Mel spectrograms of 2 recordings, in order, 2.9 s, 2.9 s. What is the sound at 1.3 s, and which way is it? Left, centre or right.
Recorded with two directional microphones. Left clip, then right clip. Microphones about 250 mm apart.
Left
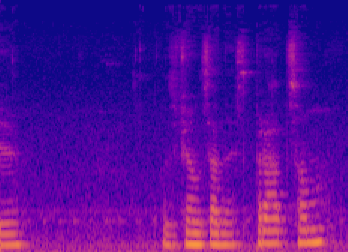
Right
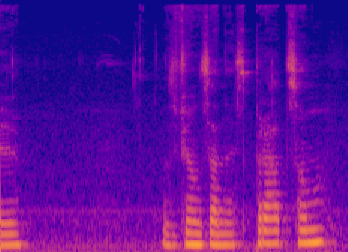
Speech, right.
